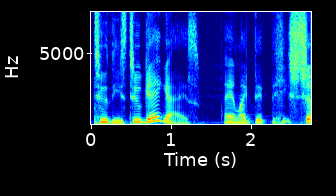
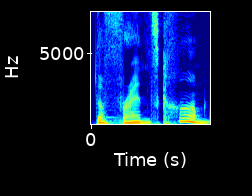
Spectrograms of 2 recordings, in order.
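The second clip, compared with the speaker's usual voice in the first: normal talking voice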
